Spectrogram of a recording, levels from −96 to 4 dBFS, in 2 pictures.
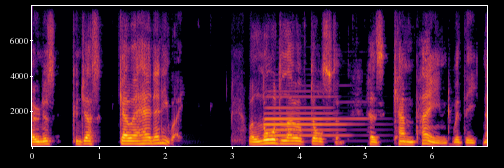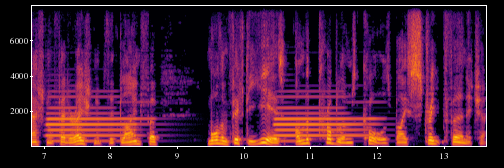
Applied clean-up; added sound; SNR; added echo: classical method spectral subtraction.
